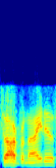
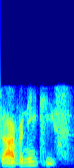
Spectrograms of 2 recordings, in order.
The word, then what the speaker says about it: Arvanitis: your last name sure if it's um anglicized it's arvanitis and if it's uh more in the Greek flare it's arvenis all right what well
